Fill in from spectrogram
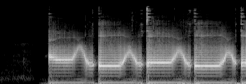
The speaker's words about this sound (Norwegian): Det må da gå an å bruke munnharsp i stedet.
